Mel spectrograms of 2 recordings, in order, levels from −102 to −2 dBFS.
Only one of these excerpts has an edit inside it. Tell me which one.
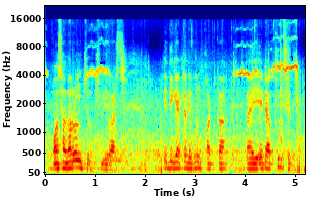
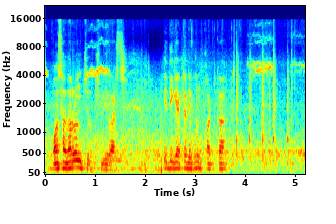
second; 1 cut; at 3.8 s

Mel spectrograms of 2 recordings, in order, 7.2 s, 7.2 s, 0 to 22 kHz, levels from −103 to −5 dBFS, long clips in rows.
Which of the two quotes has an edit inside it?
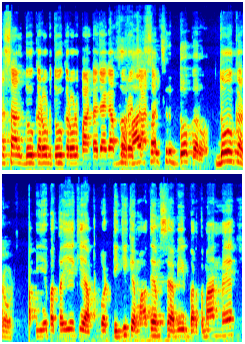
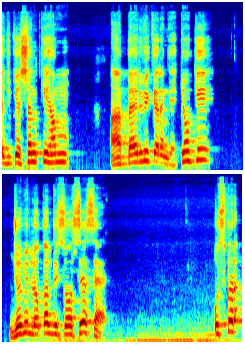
first; 1 cut; at 4.1 s

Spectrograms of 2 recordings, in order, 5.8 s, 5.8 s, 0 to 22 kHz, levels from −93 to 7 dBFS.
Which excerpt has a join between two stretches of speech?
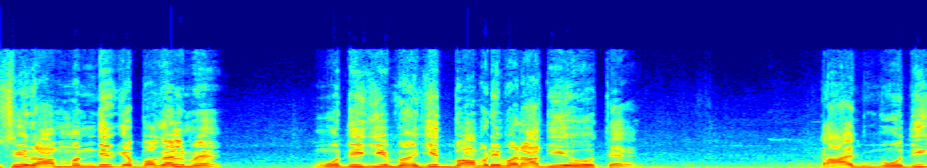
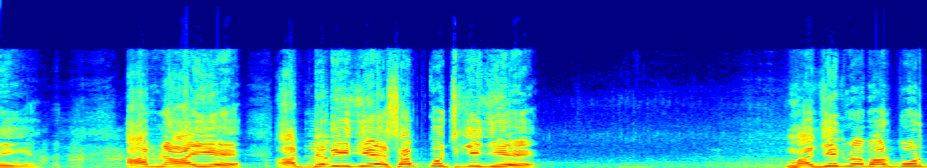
second; 1 cut; at 2.0 s

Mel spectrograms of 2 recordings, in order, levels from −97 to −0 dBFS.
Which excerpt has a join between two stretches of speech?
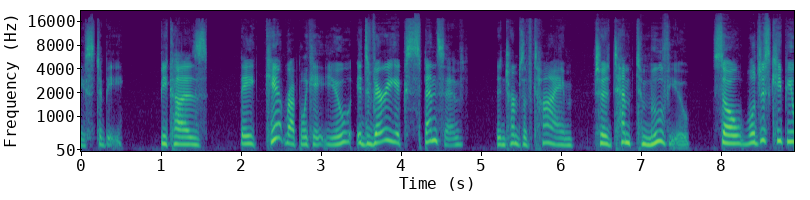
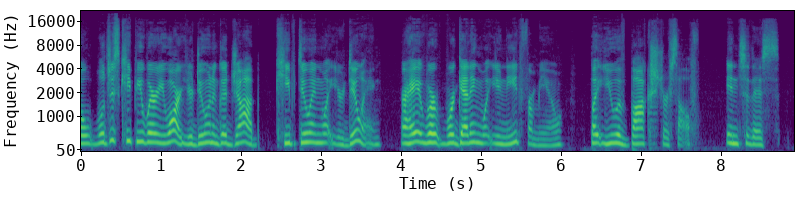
first; 1 cut; at 5.2 s

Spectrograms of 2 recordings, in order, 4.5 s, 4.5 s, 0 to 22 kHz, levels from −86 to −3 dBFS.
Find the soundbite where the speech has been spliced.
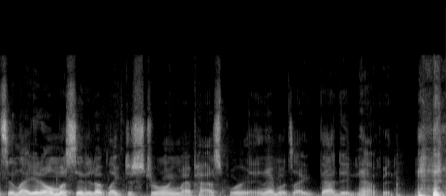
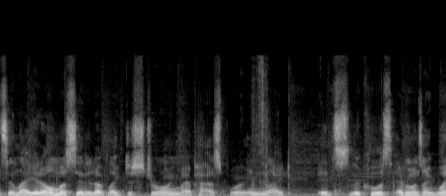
first; 1 cut; at 2.5 s

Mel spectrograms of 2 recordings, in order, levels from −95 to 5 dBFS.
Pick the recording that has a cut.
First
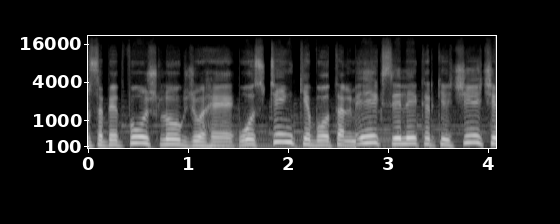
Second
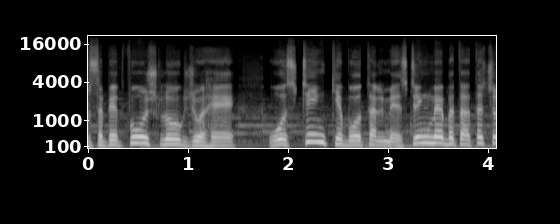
first; 2 cuts; at 1.4 s, 2.7 s

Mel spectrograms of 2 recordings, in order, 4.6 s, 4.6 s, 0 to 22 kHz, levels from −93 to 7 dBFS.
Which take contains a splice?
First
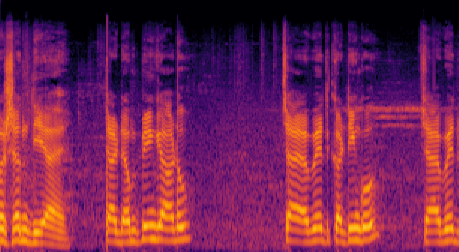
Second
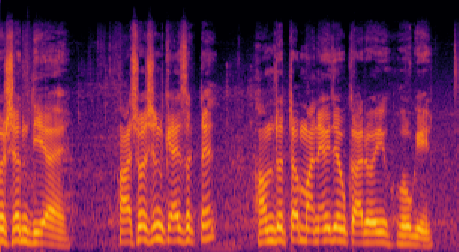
first; 1 cut; at 1.1 s

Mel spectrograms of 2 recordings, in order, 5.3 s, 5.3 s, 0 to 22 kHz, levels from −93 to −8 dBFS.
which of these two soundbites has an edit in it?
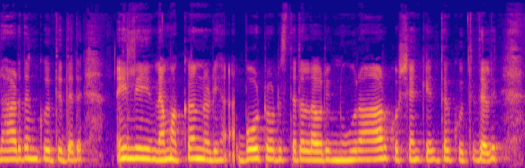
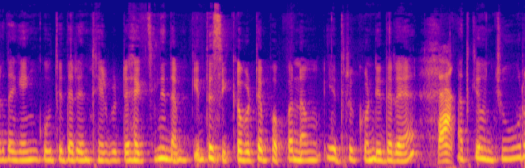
first; 2 cuts; at 1.0 s, 2.3 s

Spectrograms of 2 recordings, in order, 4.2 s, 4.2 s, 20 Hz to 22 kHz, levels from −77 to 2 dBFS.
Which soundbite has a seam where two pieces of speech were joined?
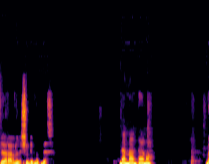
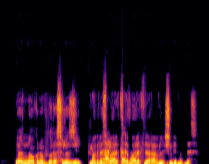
second; 1 cut; at 1.7 s

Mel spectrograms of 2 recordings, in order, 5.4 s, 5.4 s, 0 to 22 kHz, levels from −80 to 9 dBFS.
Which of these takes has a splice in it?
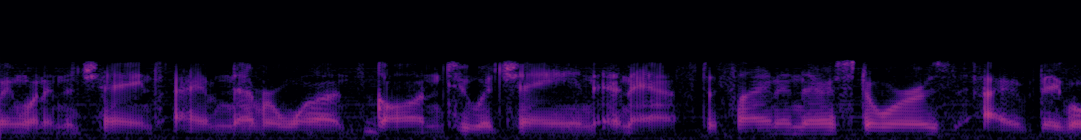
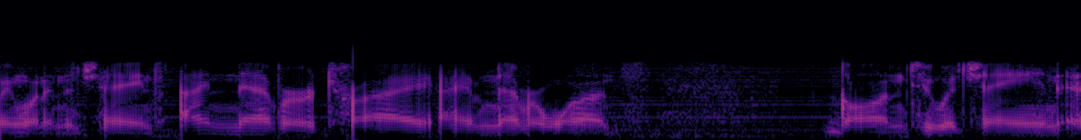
first; 2 cuts; at 0.8 s, 1.8 s

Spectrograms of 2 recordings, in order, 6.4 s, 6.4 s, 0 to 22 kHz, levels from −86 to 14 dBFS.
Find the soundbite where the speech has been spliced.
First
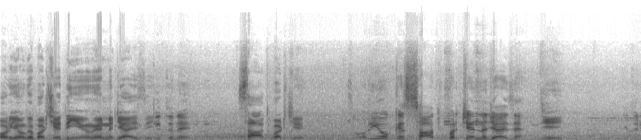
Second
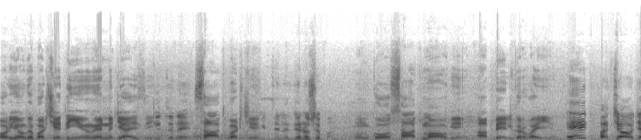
second; 5 cuts; at 1.9 s, 2.7 s, 3.4 s, 4.7 s, 5.6 s

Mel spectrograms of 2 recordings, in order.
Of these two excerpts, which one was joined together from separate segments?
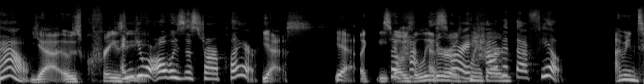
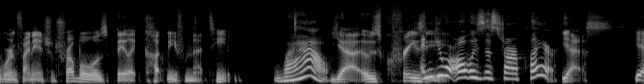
second; 1 cut; at 1.1 s

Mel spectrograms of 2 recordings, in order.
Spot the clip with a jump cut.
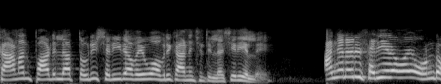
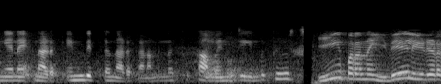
second; 1 cut; at 3.0 s

